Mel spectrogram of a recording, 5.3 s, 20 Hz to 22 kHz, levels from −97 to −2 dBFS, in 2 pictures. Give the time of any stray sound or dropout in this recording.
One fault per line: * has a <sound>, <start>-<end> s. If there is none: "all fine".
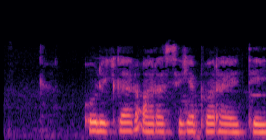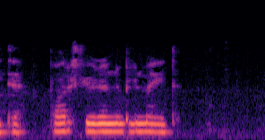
all fine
